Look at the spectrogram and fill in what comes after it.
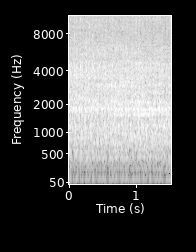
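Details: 2007 Kawasaki ZZR600, carbureted DOHC inline four, said to be mechanically tip-top with rebuilt fork seals and a new cush drive. Steady, even idle hum with no misses, knocks or rattles. Normal idle.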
